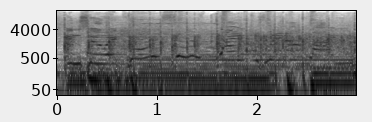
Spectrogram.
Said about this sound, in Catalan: No cal que aplaudiu per això. Però home, sí, aplaudim perquè volem.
